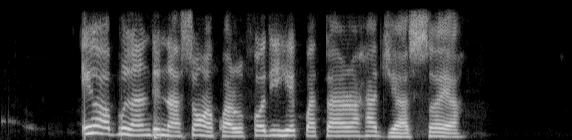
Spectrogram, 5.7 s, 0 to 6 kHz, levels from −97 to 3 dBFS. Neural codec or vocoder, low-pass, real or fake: codec, 24 kHz, 6 kbps, HILCodec; 5.4 kHz; fake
